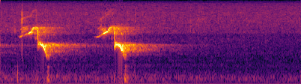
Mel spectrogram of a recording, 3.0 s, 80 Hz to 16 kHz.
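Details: Female Golden Eagle calling on arrival at her nest, filmed by a live nest camera in Estonia at 9:53 am on 13 July 2020. Two high yelping notes, each sliding sharply downward, sound about a second apart over a low background hum.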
